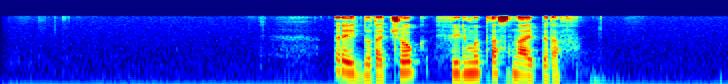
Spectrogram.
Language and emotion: Russian, neutral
